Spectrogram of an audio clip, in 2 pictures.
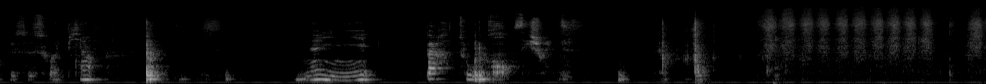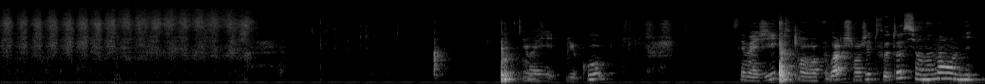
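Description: A sheet of card rustles as it is handled.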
